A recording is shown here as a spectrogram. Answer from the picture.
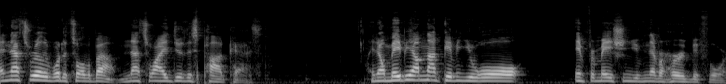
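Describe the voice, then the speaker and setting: A man speaks at a fairly quick pace with a New Jersey accent, his pitch fairly high and its variation ordinary. The recording is very clean, with a silent background. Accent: New Jersey American. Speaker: podcast host, personal trainer. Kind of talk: casual monologue. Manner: conversational, many fillers.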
